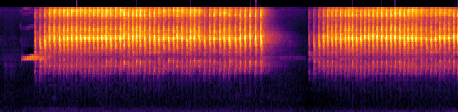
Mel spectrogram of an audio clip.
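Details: Active cucak kinoi singing for use as tutor material for contest songbirds: a short clear whistle, then long bursts of rasping high pulses about four per second, a pause near the middle, then a second burst.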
